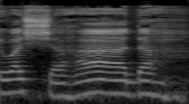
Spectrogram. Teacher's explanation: যদি আমরা এখানে থামি তাটা সাকিন হবে, হা সাকিন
